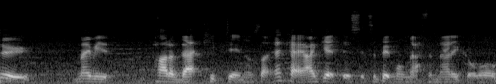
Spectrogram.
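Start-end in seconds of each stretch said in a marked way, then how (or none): none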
